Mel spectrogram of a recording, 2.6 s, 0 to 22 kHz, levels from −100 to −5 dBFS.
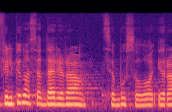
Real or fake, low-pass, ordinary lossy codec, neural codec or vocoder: real; 14.4 kHz; AAC, 64 kbps; none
